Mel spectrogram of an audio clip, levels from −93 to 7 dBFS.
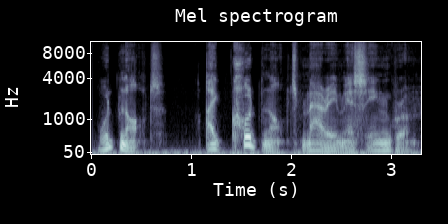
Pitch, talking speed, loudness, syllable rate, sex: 90 Hz, 125 wpm, -22 LUFS, 4.1 syllables/s, male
